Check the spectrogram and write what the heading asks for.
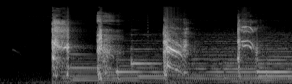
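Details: Simulated cough in a 1997 Indonesian cough syrup TV advert, recorded from VHS/Betamax tape: four sharp harsh acted coughs from an adult, evenly spaced, over sustained background music.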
